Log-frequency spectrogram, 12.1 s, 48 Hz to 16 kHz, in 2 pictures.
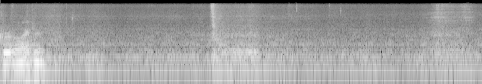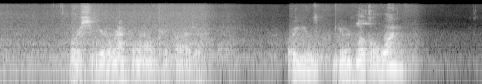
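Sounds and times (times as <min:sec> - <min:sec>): low hum and faint hiss: 0:00.0 - 0:12.0
short sharp hiss: 0:02.6 - 0:03.3.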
